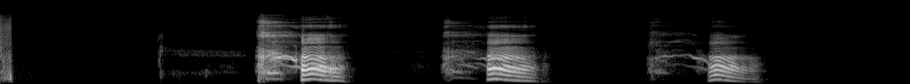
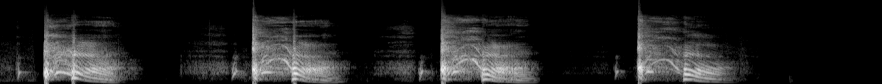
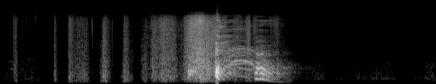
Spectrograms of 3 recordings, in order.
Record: {"exhalation_length": "9.1 s", "exhalation_amplitude": 29067, "exhalation_signal_mean_std_ratio": 0.34, "three_cough_length": "8.8 s", "three_cough_amplitude": 29204, "three_cough_signal_mean_std_ratio": 0.44, "cough_length": "4.4 s", "cough_amplitude": 29204, "cough_signal_mean_std_ratio": 0.31, "survey_phase": "beta (2021-08-13 to 2022-03-07)", "age": "65+", "gender": "Male", "wearing_mask": "No", "symptom_none": true, "smoker_status": "Ex-smoker", "respiratory_condition_asthma": false, "respiratory_condition_other": false, "recruitment_source": "REACT", "submission_delay": "1 day", "covid_test_result": "Negative", "covid_test_method": "RT-qPCR"}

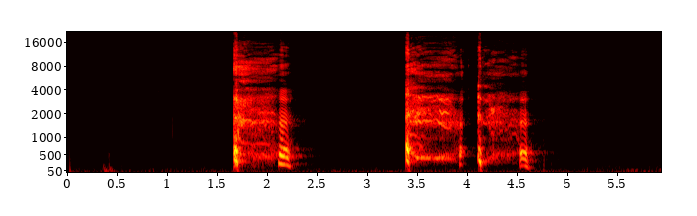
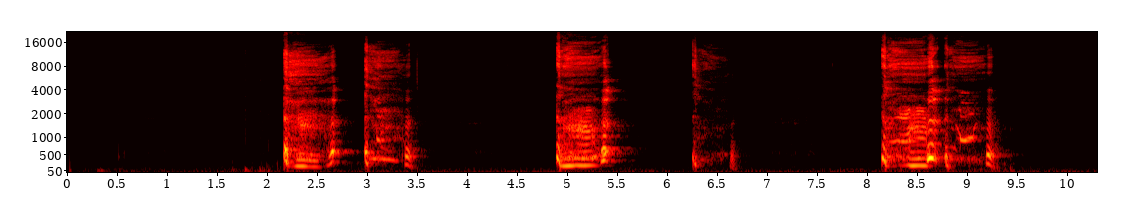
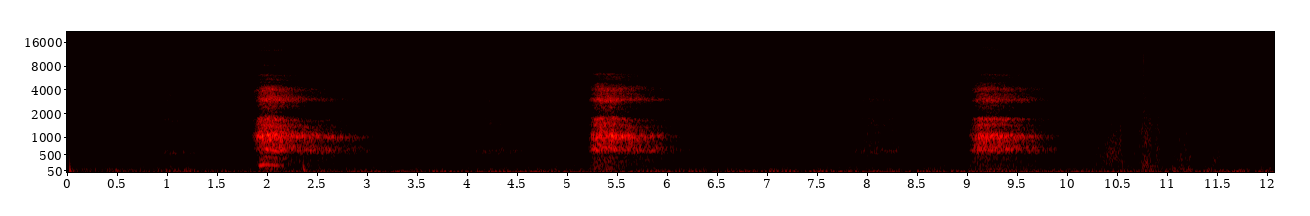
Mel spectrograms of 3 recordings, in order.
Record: {"cough_length": "5.9 s", "cough_amplitude": 5992, "cough_signal_mean_std_ratio": 0.31, "three_cough_length": "10.3 s", "three_cough_amplitude": 3123, "three_cough_signal_mean_std_ratio": 0.36, "exhalation_length": "12.1 s", "exhalation_amplitude": 241, "exhalation_signal_mean_std_ratio": 0.46, "survey_phase": "beta (2021-08-13 to 2022-03-07)", "age": "65+", "gender": "Female", "wearing_mask": "No", "symptom_cough_any": true, "symptom_runny_or_blocked_nose": true, "symptom_sore_throat": true, "symptom_fatigue": true, "symptom_headache": true, "symptom_onset": "12 days", "smoker_status": "Never smoked", "respiratory_condition_asthma": false, "respiratory_condition_other": false, "recruitment_source": "REACT", "submission_delay": "4 days", "covid_test_result": "Positive", "covid_test_method": "RT-qPCR", "covid_ct_value": 32.0, "covid_ct_gene": "E gene", "influenza_a_test_result": "Negative", "influenza_b_test_result": "Negative"}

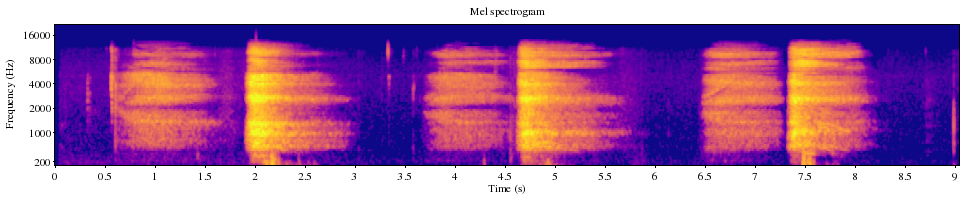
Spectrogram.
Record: {"exhalation_length": "9.0 s", "exhalation_amplitude": 27528, "exhalation_signal_mean_std_ratio": 0.32, "survey_phase": "beta (2021-08-13 to 2022-03-07)", "age": "45-64", "gender": "Female", "wearing_mask": "No", "symptom_none": true, "smoker_status": "Never smoked", "respiratory_condition_asthma": false, "respiratory_condition_other": false, "recruitment_source": "REACT", "submission_delay": "2 days", "covid_test_result": "Negative", "covid_test_method": "RT-qPCR", "influenza_a_test_result": "Negative", "influenza_b_test_result": "Negative"}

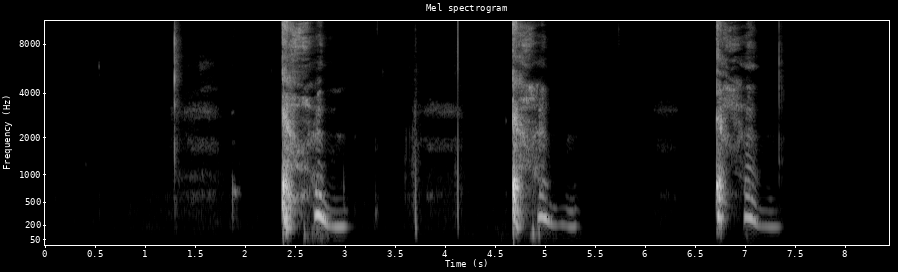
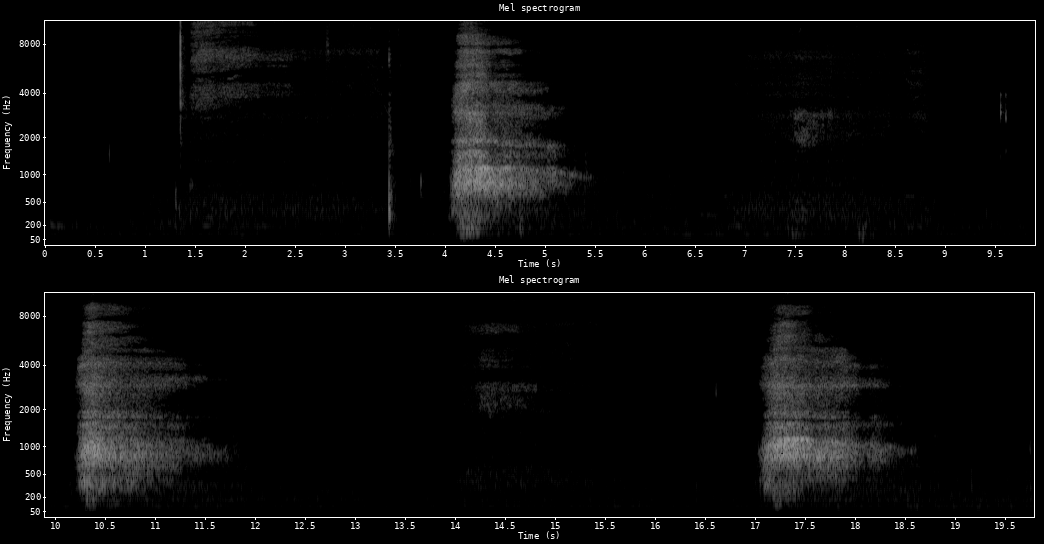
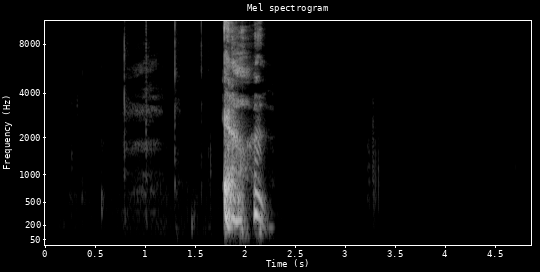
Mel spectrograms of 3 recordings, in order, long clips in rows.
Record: {"three_cough_length": "8.4 s", "three_cough_amplitude": 32768, "three_cough_signal_mean_std_ratio": 0.21, "exhalation_length": "19.8 s", "exhalation_amplitude": 6203, "exhalation_signal_mean_std_ratio": 0.32, "cough_length": "4.9 s", "cough_amplitude": 30251, "cough_signal_mean_std_ratio": 0.18, "survey_phase": "beta (2021-08-13 to 2022-03-07)", "age": "65+", "gender": "Female", "wearing_mask": "No", "symptom_fatigue": true, "symptom_onset": "12 days", "smoker_status": "Never smoked", "respiratory_condition_asthma": false, "respiratory_condition_other": false, "recruitment_source": "REACT", "submission_delay": "0 days", "covid_test_result": "Negative", "covid_test_method": "RT-qPCR", "influenza_a_test_result": "Negative", "influenza_b_test_result": "Negative"}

